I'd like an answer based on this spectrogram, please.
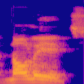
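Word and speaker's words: knowledge: লাস্টে ই আছে আর প্রথমে কে আছে তো কে উচ্চারণ হবে না ইর উচ্চারণ হবে না নলেজ নলেজ নলেজ ্যাট মিন্স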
